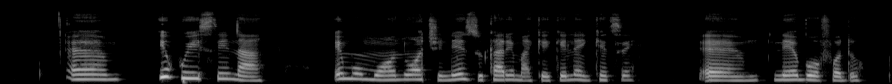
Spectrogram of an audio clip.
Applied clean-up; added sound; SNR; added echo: none; none; none; none.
